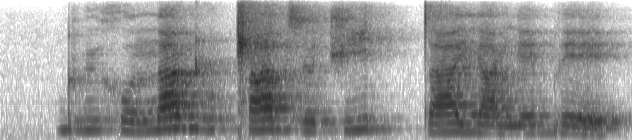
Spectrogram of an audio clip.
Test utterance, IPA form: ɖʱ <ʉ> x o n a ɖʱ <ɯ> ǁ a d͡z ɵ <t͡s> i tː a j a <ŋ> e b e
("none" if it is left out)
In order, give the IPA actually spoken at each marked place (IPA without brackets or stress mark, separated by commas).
ʉ, u, t͡ʃ, ŋ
